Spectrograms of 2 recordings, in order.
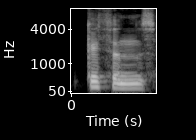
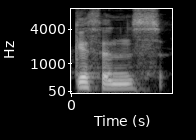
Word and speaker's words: Githens: okay hello everyone so today we have greg kittens sorry am i pronouncing you're right your name right actually yes you are defense okay now start again hello everyone today we have greg githens the author of the book how did how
